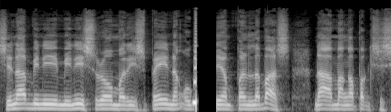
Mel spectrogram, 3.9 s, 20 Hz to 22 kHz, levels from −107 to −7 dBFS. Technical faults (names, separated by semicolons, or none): unstable filter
